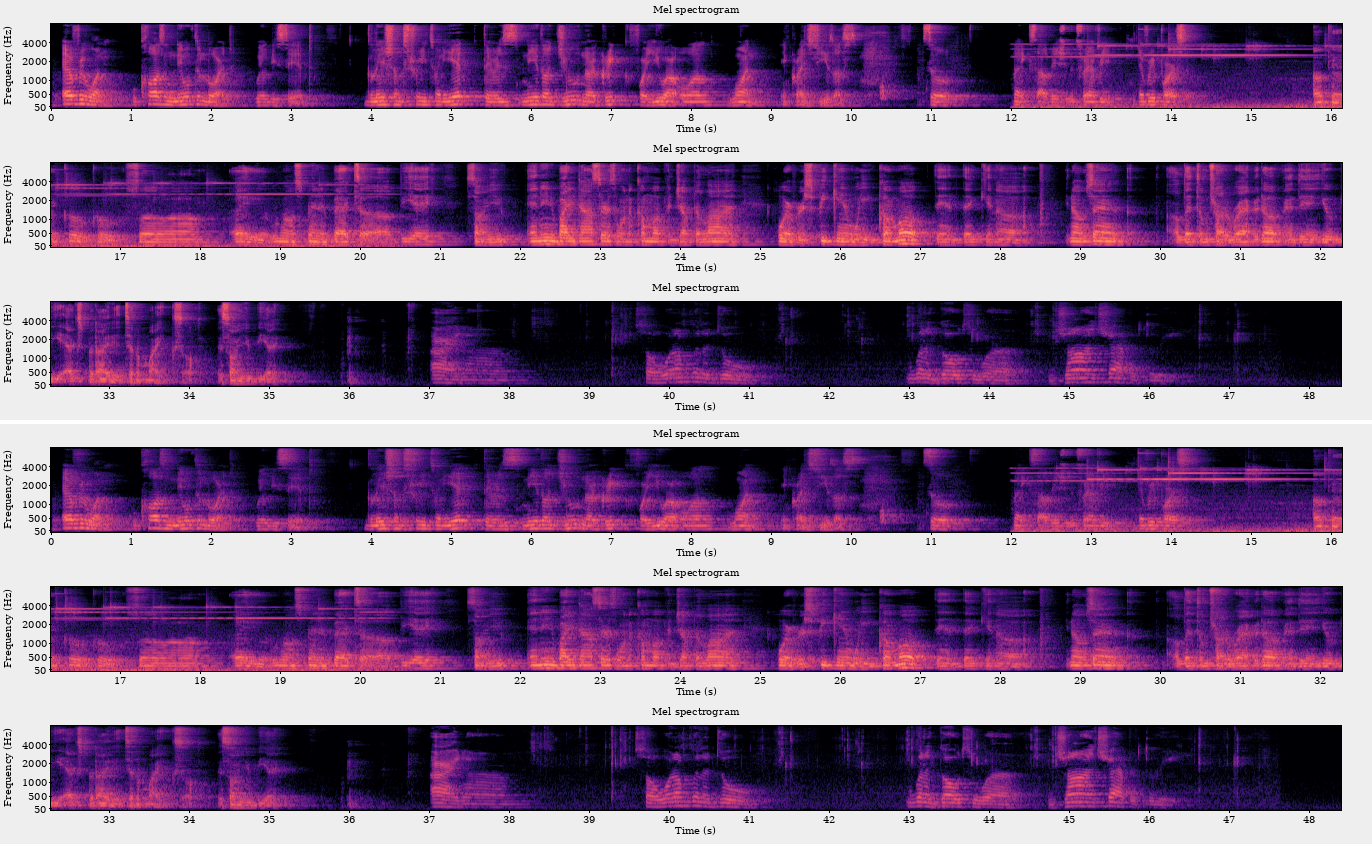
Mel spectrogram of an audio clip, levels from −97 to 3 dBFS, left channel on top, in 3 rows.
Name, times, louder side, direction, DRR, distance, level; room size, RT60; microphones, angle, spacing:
voice 1, 0.1-0.7 1.0-2.2 2.6-3.2 3.9-7.1 7.4-8.8 9.1-10.5 10.9-11.3 12.0-13.3 13.6-14.3, left 4 dB, 85° left, 9 dB, 0.7 m, -30 dB
sound 1, 12.0-20.4, right 3 dB, 40° right, 1.7 m, -35 dB
voice 2, 15.8-18.1 18.4-20.9 21.3-21.8 22.1-24.7 25.2-28.3 28.8-29.5 30.1-34.1 34.4-35.1, left 2 dB, 30° left, 6 dB, 0.6 m, -28 dB
voice 3, 37.0-38.1 39.4-41.1 43.0-46.3, right 4 dB, 90° right, 10 dB, 0.6 m, -41 dB
10.5 x 5.4 x 4.2 m, 0.96 s
head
